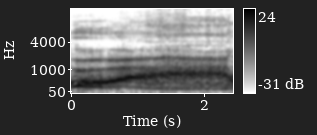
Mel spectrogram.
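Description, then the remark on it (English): A person imitates a roar, letting out one long, sustained roar in a gravelly, throaty voice, loud and steady for a couple of seconds, pitch rising slightly partway through before holding. “Why aren't you roaring? One big roar, one roar. There you go.”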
